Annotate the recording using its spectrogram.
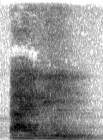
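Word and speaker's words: ptyalin: is called mucin, amylase, and third is called tannin. T-Y-A-L-I, T is silent here.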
